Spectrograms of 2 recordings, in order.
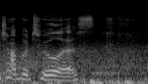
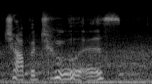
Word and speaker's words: Tchoupitoulas: it at all because it starts with a T and it's called Tchoupitoulas so yeah there's actually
